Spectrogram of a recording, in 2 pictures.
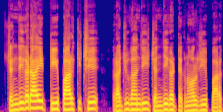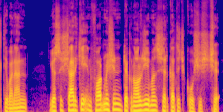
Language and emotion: Kashmiri, neutral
